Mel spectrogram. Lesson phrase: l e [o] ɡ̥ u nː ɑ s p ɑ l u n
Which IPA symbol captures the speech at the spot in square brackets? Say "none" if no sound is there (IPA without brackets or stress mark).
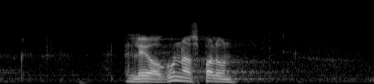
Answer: o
